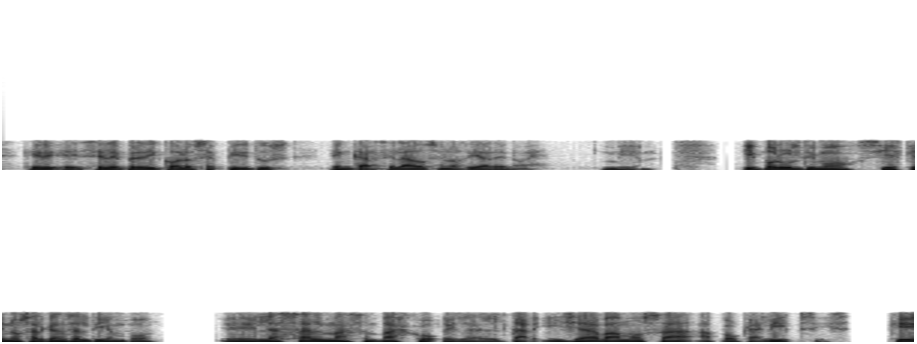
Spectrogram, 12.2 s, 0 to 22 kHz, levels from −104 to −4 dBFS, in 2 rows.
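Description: The clip is speech carried through G.726 ADPCM at 32 kbit/s, with nothing above about 3.9 kHz, and nothing is technically wrong with it.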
